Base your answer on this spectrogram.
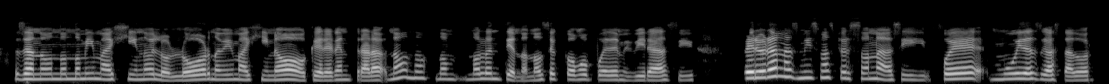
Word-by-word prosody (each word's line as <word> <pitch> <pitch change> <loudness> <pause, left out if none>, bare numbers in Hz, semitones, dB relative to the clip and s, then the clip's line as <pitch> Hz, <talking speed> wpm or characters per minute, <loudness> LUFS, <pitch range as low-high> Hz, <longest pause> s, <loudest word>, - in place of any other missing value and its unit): O 245 - -6
sea, 245 0 +6
no 245 0 -2
no 245 0 -3
no 250 0 -3
me 255 - -2
imagino 235 -2 -3
el 235 -3 -2
olor, 195 +6 +1
no 225 - -2
me 225 - -4
imagino 215 -2 +1
querer 190 -1 +1
entrar 200 -4 -1
a 200 - +3
no 280 +7 -2
no 295 -1 -6
no 245 -1 -7
no 240 +2 -4
lo 260 - -1
entiendo, 240 -7 -2
no 195 +3 -4
sé 245 +1 -4
cómo 225 -1 -3
pueden 210 -1 -2
vivir 195 +1 -5
así, 200 +2 -2 0.5
pero 290 +1 +9
eran 365 +4 +7
las 350 -5 +1
mismas 305 +1 -3
personas 260 -6 -3
y 210 -2 -9
fue 260 +1 +3
muy 245 +3 -2
desgastador. 215 -6 0
230 Hz, 195 wpm, -22 LUFS, 210-255 Hz, 0.5 s, pero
